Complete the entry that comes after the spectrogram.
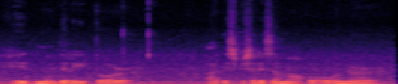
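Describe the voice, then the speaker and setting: Speaking fairly slowly in a fairly low, flat monotone, a man is heard with audible room echo and noticeable background noise. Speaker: online community head moderator. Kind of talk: anniversary thank-you speech.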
